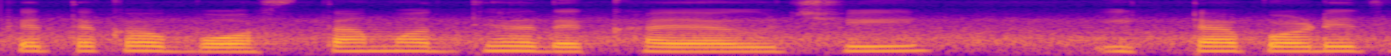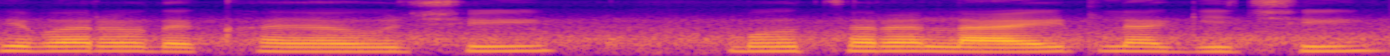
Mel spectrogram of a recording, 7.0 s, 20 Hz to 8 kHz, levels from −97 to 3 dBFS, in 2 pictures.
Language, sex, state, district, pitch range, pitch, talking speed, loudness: Odia, female, Odisha, Nuapada, 185-205 Hz, 200 Hz, 95 wpm, -17 LUFS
